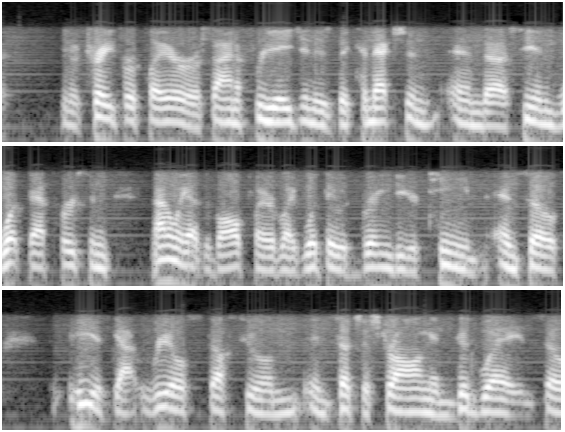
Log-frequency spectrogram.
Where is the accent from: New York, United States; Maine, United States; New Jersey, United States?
New Jersey, United States; And I can remember, you know, for me, I growing up in New Jersey and, you know, going over to Fairleigh Dickinson to be the Giants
